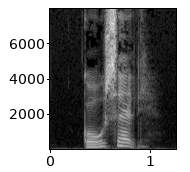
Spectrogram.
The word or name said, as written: gårdsalg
